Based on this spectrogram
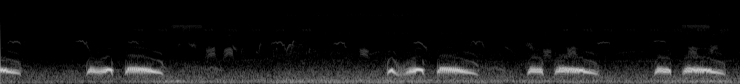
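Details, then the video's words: Wild spotted dove with a big voice during a morning trapping session. Rhythmic coo pairs follow a quiet opening, each a short note then a longer falling coo. "TEKUKUR SUARA BERSAR"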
